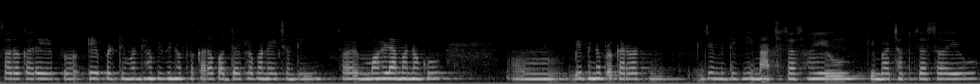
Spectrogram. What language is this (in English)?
Odia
